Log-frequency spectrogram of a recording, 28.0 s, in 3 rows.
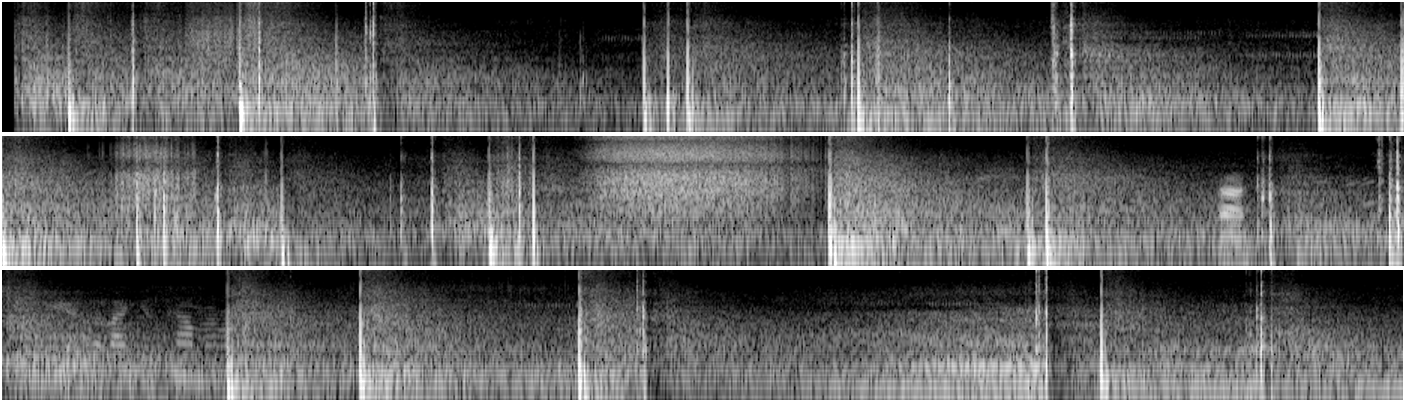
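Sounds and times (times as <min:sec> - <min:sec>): fireworks bursting with echo: 0:00.1 - 0:08.0, 0:08.8 - 0:27.9
hiss: 0:13.0 - 0:14.9.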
